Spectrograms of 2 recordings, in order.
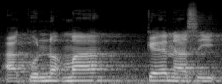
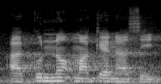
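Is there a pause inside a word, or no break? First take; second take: mid-word pause; no break. First: A pause breaks the middle of a word. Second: Each word is said whole without breaks.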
